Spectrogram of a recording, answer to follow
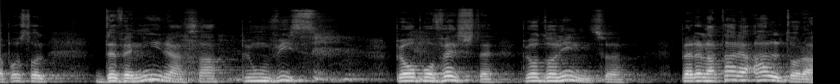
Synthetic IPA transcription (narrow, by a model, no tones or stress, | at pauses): apo̞st̪o̞l | d̪e̞ve̞niɾeasape̞unvis | pe̞o̞po̞ve̞ʃt̪e̞pe̞o̞d̪o̞ɾint̪sə | pe̞ɾe̞lat̪aɾeaʔalt̪o̞ɾa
